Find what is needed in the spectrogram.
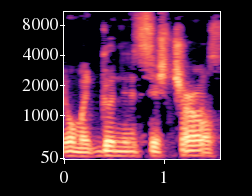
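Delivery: ordinary talk, nothing marked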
